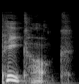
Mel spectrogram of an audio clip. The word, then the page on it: peacock: British English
